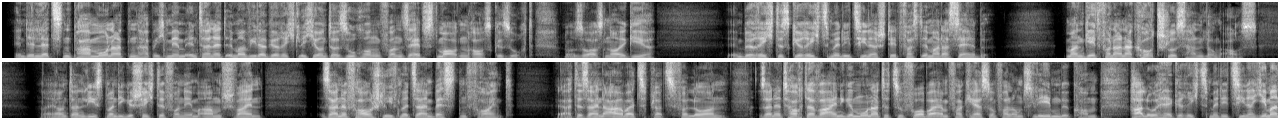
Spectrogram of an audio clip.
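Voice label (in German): erzählung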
